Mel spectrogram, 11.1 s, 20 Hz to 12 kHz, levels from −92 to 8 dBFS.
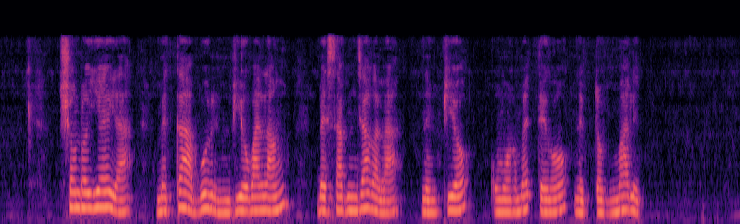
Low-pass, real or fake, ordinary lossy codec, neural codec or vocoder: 7.2 kHz; fake; MP3, 64 kbps; codec, 16 kHz, 4.8 kbps, FACodec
